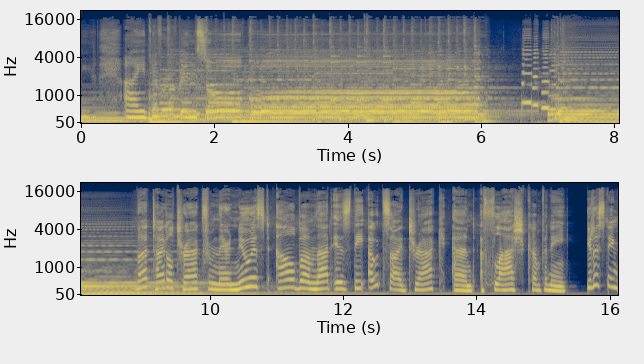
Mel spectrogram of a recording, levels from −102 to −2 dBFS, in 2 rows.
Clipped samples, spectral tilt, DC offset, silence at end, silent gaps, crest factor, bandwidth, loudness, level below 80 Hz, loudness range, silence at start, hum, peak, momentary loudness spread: under 0.1%; -4.5 dB/octave; under 0.1%; 0 s; none; 12 dB; 18.5 kHz; -16 LUFS; -26 dBFS; 5 LU; 0 s; none; -4 dBFS; 8 LU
